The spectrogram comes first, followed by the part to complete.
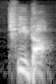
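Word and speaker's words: tidak: K sounds like G. This G sound is a choked glottal stop, and at speed often sounds as if it is simply omitted. So in example 1, tida.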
